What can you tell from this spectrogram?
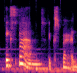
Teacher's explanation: There are two syllables and the accent falls on the second syllable.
